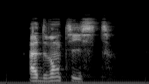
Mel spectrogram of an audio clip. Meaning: Adventist
- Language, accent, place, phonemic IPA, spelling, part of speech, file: French, France, Lyon, /ad.vɑ̃.tist/, adventiste, noun, LL-Q150 (fra)-adventiste.wav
